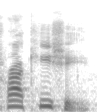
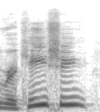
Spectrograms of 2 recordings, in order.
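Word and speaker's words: Rikishi: I'll be like who the is Rakkeshi? You mean Rkkeshi?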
